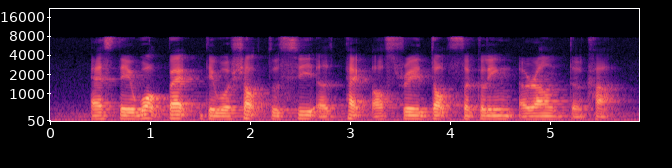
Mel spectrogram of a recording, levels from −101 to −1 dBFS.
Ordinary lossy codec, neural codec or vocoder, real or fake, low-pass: none; none; real; none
